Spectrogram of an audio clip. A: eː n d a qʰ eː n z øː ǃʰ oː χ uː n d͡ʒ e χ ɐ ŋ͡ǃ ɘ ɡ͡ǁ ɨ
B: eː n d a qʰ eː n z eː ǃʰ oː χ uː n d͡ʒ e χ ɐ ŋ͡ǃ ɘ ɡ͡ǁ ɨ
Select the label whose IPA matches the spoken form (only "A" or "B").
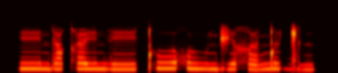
B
